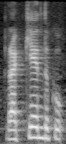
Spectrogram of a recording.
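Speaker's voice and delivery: ordinary delivery, nothing marked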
